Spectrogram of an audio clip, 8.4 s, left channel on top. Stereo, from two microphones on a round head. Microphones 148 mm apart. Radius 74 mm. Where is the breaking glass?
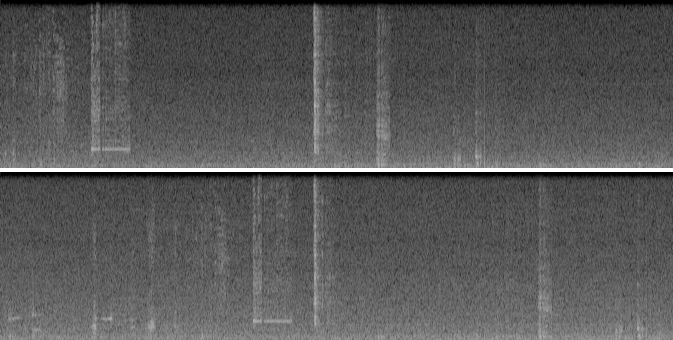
15° left (ahead or behind), 3 m.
